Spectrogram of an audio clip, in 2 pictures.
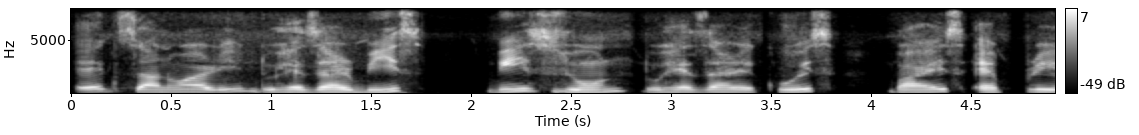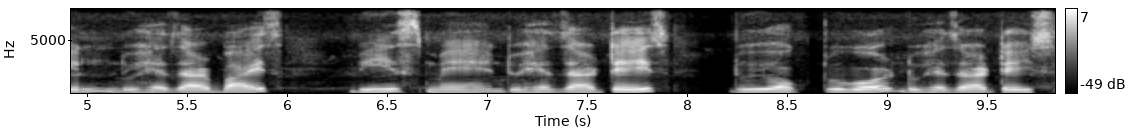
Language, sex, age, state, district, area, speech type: Assamese, female, 18-30, Assam, Dibrugarh, rural, spontaneous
